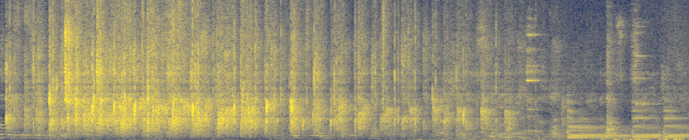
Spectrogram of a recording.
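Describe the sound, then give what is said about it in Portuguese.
A crowd applauds steadily for about seven seconds at an evening gathering at the República da Praça, a dense, sustained wash of clapping with some voices mixed in, before classical guitar music takes over at the end. “E para eles é uma salva de palmas.”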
